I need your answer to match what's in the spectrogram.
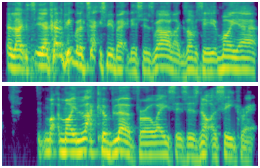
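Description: With a brisk pace and a mid-range voice, a young English co-host shares stories on a podcast. His casual chat is lively, chatty, and upbeat.

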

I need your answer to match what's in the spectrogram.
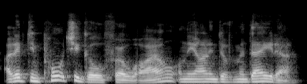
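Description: Animated and fast, with a mellow, medium-pitched voice, a middle-aged Londoner with a British accent chats as a guest on a video call in a casual interview. This speaking coach is hesitant, often repeating himself and restarting his sentences. The sound is lo-fi with a little hiss or hum.

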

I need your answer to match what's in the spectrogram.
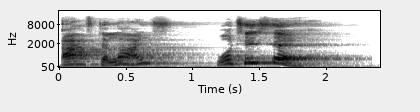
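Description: A woman playing a sulky, deadpan ghost. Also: a little high, slow. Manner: deadpan, curt and needling. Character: sulky, blunt ghost of a plain young woman. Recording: echoey, roomy sound.

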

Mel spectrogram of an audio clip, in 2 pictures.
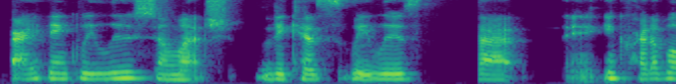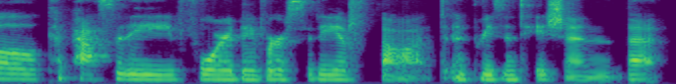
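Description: A woman's voice: on the low side, level tone, unhurried, creaky, fairly bright tone. A woman guest in an interview, explaining ideas earnestly with many "like" fillers. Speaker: guest, course creator in parent health. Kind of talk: conversational interview.

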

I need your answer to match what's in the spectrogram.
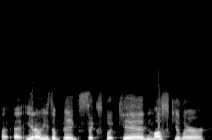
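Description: A woman in her forties, a mother telling her son's story as an interview guest, earnest and halting with frequent restarts. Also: a little high, steady tone, darkish tone, no room sound, muffled recording. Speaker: guest, mother of a teen who vaped. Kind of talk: emotional personal account in interview.

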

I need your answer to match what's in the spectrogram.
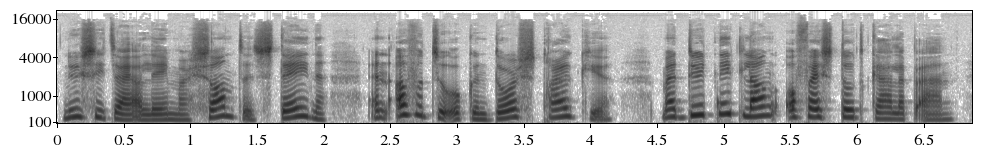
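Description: A woman's voice: high-pitched, normal speed, vocal fry, no room sound. Woman reading a children's story. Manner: gentle, expressive read-aloud. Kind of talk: storybook narration.

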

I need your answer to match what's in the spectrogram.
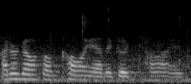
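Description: A woman's voice: mid-range voice, steady tone, fast, darkish tone, slight background noise, rough recording. A woman calling into a radio show, speaking politely and a little hesitantly, with some uh fillers. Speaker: caller. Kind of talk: phone-in chat.

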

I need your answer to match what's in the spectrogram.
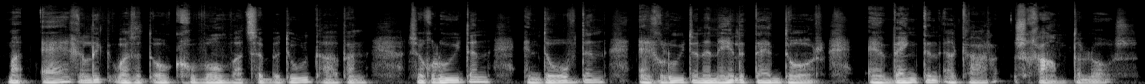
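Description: A man reading a children's story aloud as scripted narration, calm and even. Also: deep voice, breathy edge, dry recording, studio quality.

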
